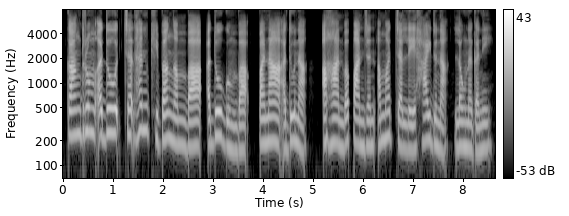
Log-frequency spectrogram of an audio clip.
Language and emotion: Manipuri, neutral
